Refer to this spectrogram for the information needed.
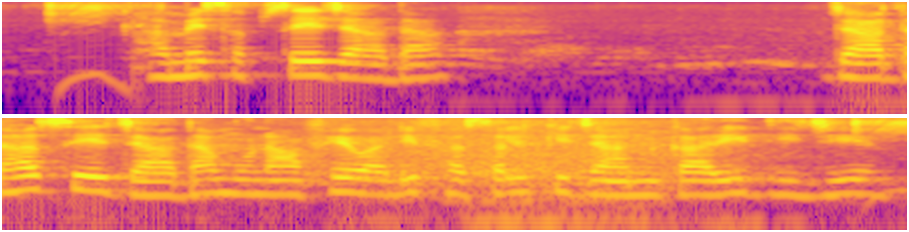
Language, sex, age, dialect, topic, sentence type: Hindi, female, 25-30, Garhwali, agriculture, question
